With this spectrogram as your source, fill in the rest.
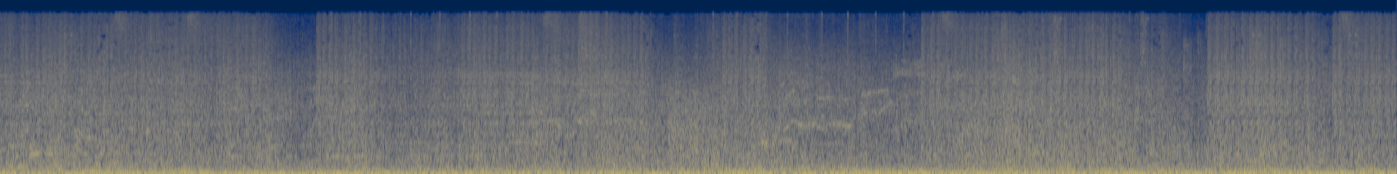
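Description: Gunfire and explosions crack and boom.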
